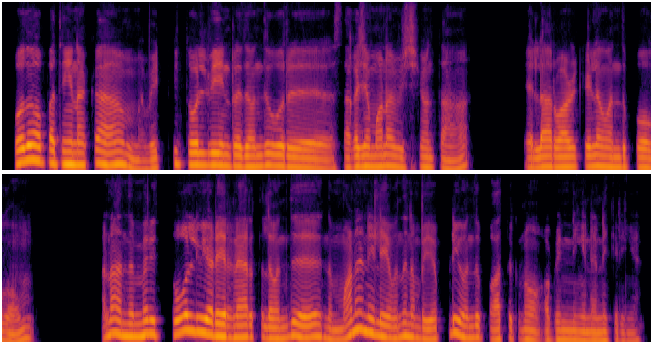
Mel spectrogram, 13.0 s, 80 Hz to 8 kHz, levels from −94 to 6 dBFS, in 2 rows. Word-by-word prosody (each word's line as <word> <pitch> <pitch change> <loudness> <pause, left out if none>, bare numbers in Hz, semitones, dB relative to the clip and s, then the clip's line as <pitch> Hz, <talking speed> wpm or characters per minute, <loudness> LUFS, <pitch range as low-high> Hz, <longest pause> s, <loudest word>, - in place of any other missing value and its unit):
பொதுவா 205 +3 +7
பார்த்தீங்கனாக்க, 160 -1 +2 0.5
வெற்றி 115 +9 -6
தோல்வி 155 -1 +3
என்றது 135 -1 +1
வந்து, 135 +2 0
ஒரு 130 -2 +2 0.5
சகஜமான 130 +2 0
விஷயம் 120 +1 -6
தான். 105 +1 -4 0.7
எல்லார் 130 +2 +1
வாழ்க்கையிலும் 130 +1 0
வந்து 125 0 -1
போகும். 110 -3 -1 0.8
ஆனா, 185 - -1
அந்த 165 -1 +3
மாதிரி 185 +1 +3 0.2
தோல்வி 215 +1 +4
அடைகிற 160 -3 +5
நேரத்தில 150 -2 -1
வந்து, 155 +5 -1 0.2
இந்த 130 -3 -5
மனநிலையை 195 - +1
வந்து 155 +3 0
நம்ப 135 -3 -3
எப்படி 190 +10 -3
வந்து 145 0 -3
பார்த்துக்கனும் 120 -2 -6
அப்டின்னு 115 +1 -4
நீங்க 110 -1 -3
நெனைக்கிறீங்க? 105 -1 -7
135 Hz, 145 wpm, -23 LUFS, 120-160 Hz, 0.8 s, பொதுவா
